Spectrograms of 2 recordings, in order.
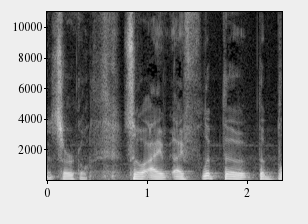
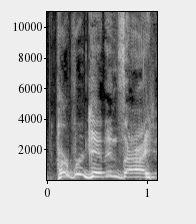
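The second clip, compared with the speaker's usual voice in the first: calling the dog; 10 semitones higher than usual. Retold or imitated. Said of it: "and I was like".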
